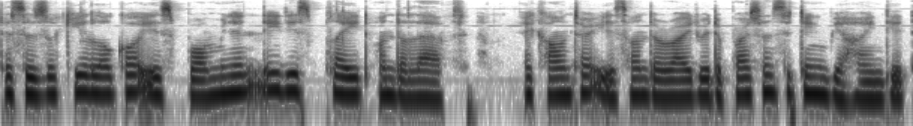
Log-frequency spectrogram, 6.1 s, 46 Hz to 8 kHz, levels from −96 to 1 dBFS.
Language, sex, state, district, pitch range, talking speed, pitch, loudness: English, female, Mizoram, Aizawl, 155-180 Hz, 205 wpm, 170 Hz, -14 LUFS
